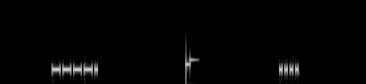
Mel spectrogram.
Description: Morse code, heard as a keyed tone, about 44 wpm, 700 Hz. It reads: 9 H
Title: Single Letter-Number Alt 45wpm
